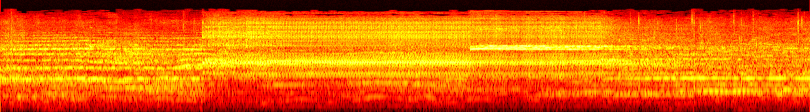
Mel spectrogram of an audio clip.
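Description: A loud buzzer blares steadily.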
